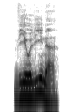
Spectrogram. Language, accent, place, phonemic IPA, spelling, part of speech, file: German, Germany, Berlin, /vi̯oˈliːnə/, Violine, noun, De-Violine.ogg
- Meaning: violin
